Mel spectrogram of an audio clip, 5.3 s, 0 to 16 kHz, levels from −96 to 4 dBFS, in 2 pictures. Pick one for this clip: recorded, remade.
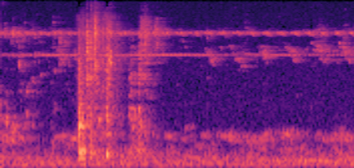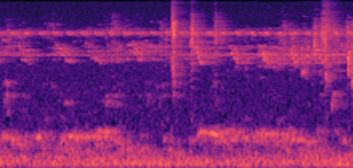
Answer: recorded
